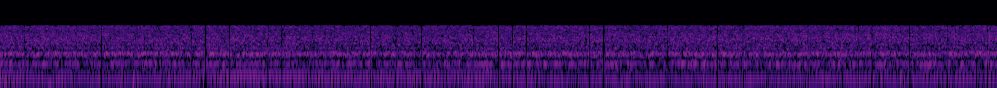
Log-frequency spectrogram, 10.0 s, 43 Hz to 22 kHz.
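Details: Reproductive honey bee swarm occupying a bait hive at Painted Peacock Manor, 04/07/21. An unbroken, even drone of many buzzing bees runs throughout, with a faint low rumble beneath.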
